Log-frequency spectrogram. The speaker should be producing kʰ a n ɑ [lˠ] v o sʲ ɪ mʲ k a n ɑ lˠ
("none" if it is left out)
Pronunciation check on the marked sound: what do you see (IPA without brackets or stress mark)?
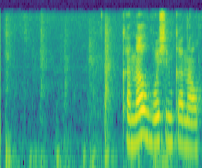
lˠ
